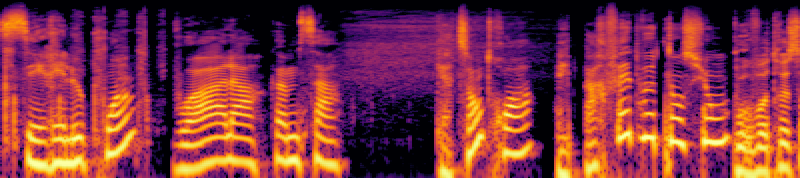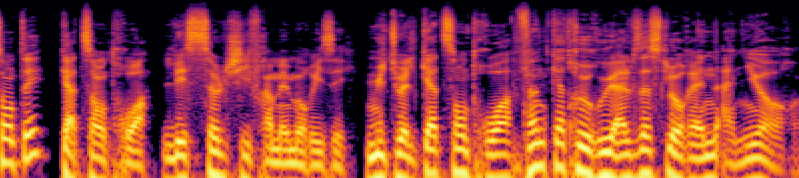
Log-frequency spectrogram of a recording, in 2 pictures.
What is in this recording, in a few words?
advert (French); Mutuelle 403 – le médecin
